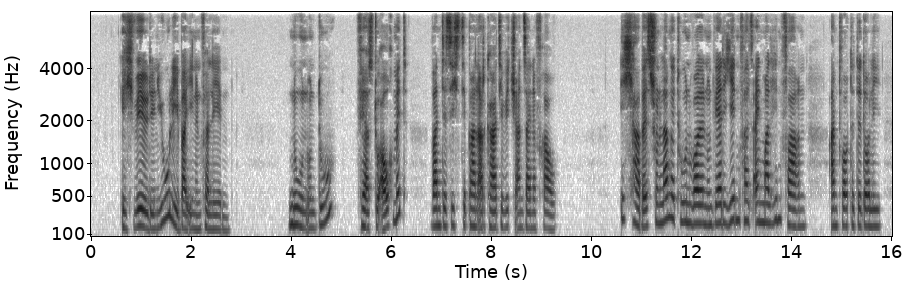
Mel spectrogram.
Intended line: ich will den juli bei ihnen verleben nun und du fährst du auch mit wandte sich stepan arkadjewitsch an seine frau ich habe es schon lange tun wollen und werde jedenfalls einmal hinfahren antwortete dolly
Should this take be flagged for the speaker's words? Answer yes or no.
no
